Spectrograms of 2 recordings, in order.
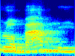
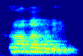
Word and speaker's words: probably: Let me tell you, this is not probably, this is probably. Probably. Repeat after me, probably.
